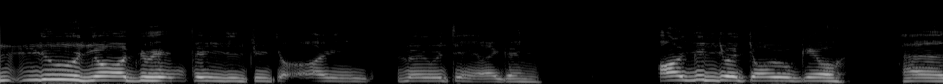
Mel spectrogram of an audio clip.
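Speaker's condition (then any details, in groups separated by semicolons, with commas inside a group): Cerebral palsy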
